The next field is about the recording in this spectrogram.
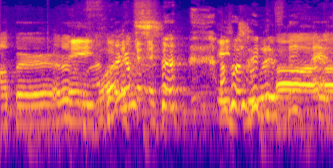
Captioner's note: laughing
